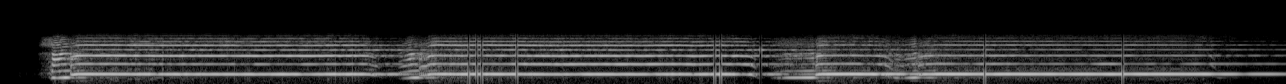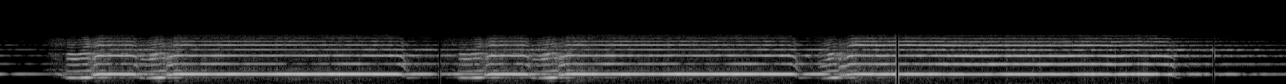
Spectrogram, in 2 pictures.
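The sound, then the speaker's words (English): A shofar, a ram's horn trumpet, sounds a series of long, loud, brassy blasts. Each holds a steady buzzing tone, with short breaks and brief pitch wobbles between blasts, and no talk. “Here's the sound of the shofar,”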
